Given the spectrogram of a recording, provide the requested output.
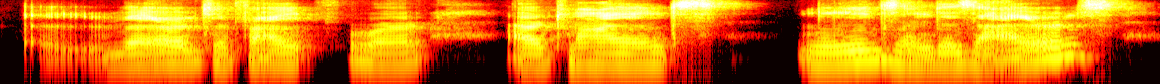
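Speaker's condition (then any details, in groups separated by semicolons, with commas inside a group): Muscular dystrophy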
